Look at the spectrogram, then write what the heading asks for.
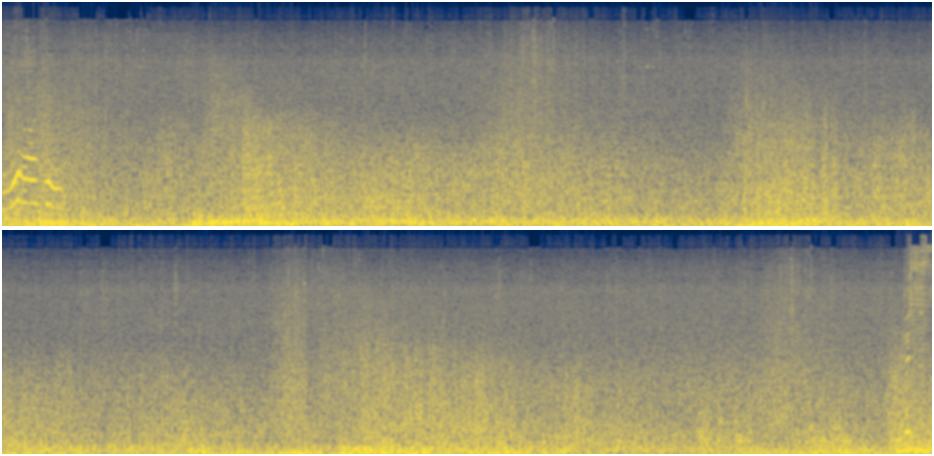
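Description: Thunderstorm from the video game Life Is Strange: steady rain and wind with low rolling thunder swells recurring throughout, loud and continuous, with faint speech mixed in.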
